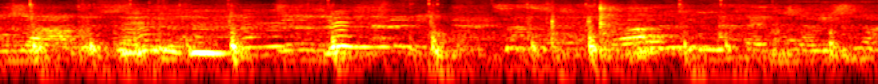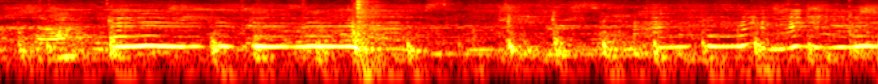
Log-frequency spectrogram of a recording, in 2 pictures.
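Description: A man singing a melody aloud, unaccompanied, with several long held notes; the keyboard he is playing along on goes only to his headphones, so just his voice is heard.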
